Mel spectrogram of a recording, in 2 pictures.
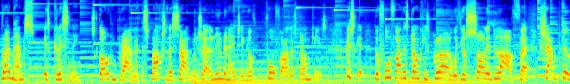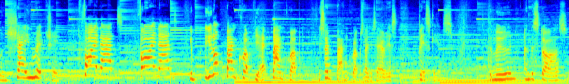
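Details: Adult female with Tourette syndrome; vocal tics with repeated and interjected words such as "Finance", "Bankrupt" and "Biscuit" (Tourette syndrome).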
